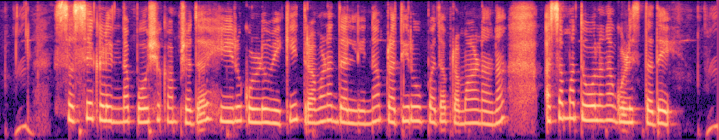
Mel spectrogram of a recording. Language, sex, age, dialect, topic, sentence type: Kannada, female, 18-24, Mysore Kannada, agriculture, statement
